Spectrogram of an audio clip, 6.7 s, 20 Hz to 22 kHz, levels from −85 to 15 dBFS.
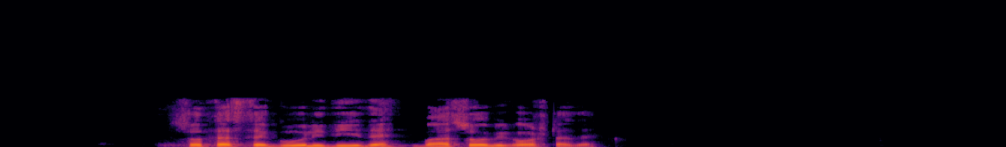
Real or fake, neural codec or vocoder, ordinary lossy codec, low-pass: real; none; AAC, 32 kbps; 7.2 kHz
